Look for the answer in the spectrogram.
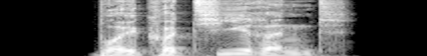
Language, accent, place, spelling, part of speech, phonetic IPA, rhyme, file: German, Germany, Berlin, boykottierend, verb, [ˌbɔɪ̯kɔˈtiːʁənt], -iːʁənt, De-boykottierend.ogg
- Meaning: present participle of boykottieren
